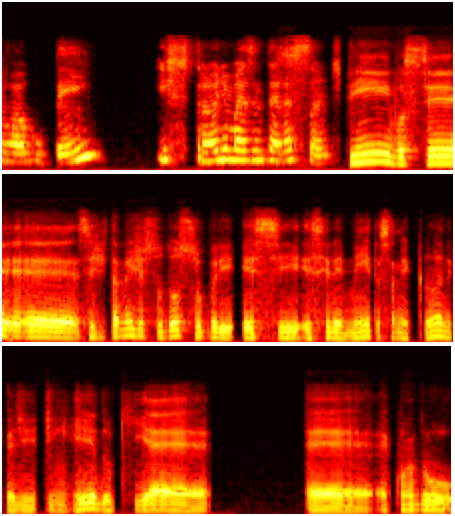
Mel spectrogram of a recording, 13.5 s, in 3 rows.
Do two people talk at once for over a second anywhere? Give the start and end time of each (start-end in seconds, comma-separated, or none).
none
